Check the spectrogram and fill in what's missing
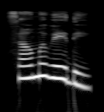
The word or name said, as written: ಸಾಮವೇದ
